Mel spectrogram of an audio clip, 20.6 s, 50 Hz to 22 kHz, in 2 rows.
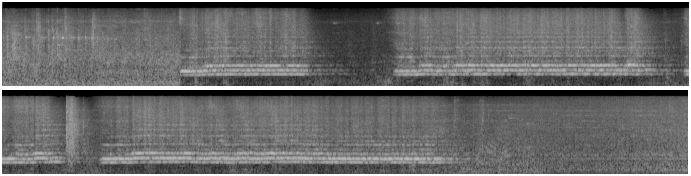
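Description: The steam whistle of the narrow-gauge 1922 Vulcan 2-4-0 tank locomotive "Myron H." sounding a chord in four blasts, long, long, short, long: the grade-crossing signal. Rail and coach rumble is heard before and after the blasts.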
